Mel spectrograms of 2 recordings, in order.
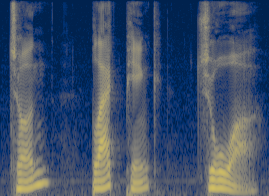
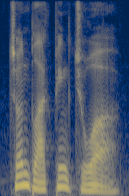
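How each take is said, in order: First: It is said at a normal, slower pace. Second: It is said a little faster.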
